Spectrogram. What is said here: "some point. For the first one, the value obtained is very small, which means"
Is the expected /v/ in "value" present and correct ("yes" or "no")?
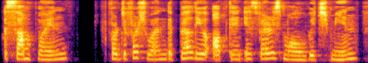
no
